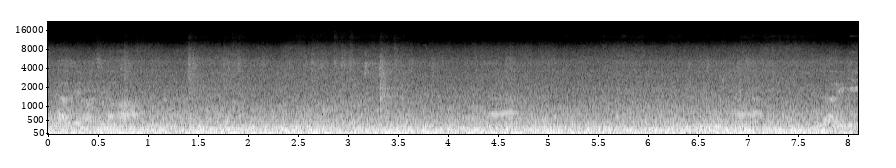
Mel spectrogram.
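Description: A bus engine rumbles steadily while driving along a road.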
